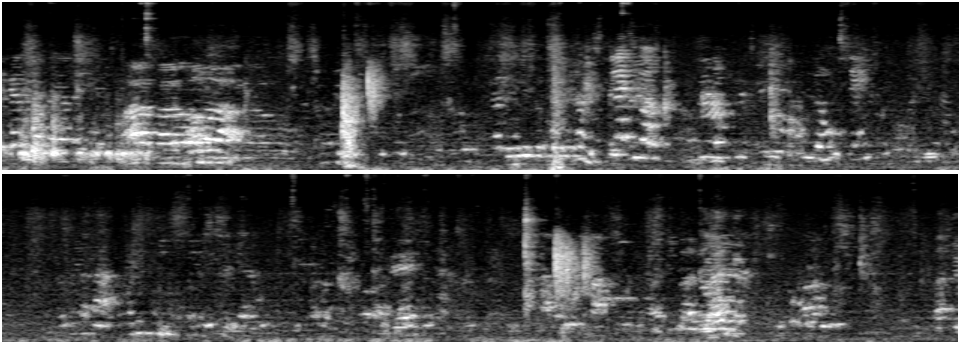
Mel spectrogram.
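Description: Men talk and call out in a crowd nearby.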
